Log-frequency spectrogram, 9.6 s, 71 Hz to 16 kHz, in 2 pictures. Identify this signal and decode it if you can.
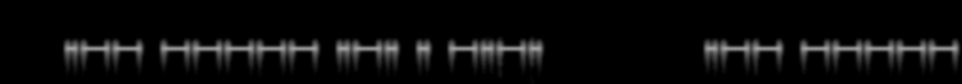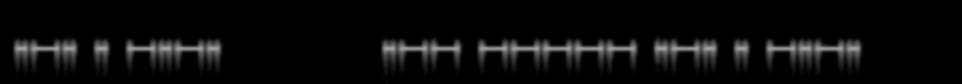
Morse code, heard as a keyed tone, about 30 wpm, 700 Hz. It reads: W0REC W0REC W0REC
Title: USA Call Signs - 5 Characters - Repeated 3x - 30wpm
